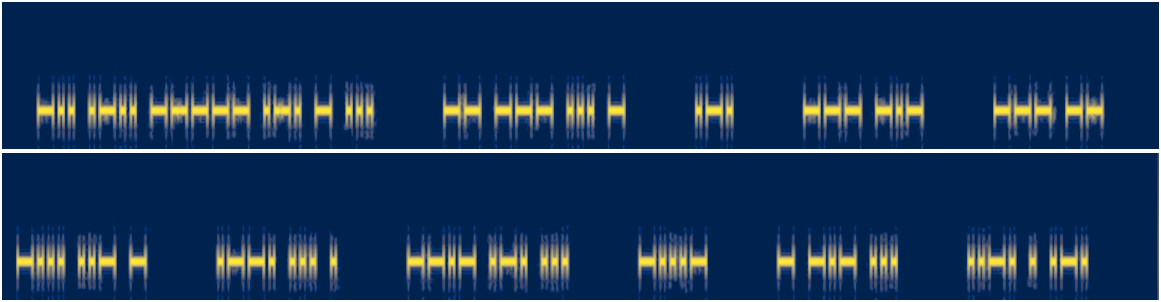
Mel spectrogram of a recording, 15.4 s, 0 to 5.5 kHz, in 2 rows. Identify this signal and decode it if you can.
Morse code, heard as a keyed tone, about 35 wpm, 700 Hz. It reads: DL0RTS MOST R OK OM BUT PSE QRS <BT> TKS FER
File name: UK MASTER QSOs TRAINING / 35WPM / UK MASTER QSOs 0001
